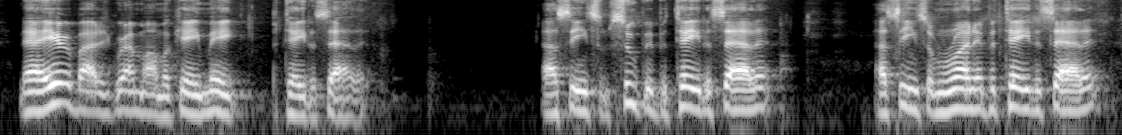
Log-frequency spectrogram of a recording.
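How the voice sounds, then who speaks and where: A man with a fairly high voice and vocal fry speaks at a fairly quick pace, with ordinary pitch variation and long, frequent pauses. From Atlanta, Georgia. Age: 70s. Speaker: business owner and war veteran. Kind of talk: casual chat.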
